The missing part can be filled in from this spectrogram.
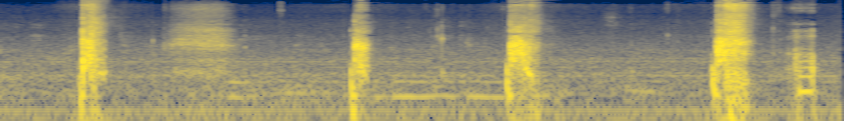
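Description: Four sharp, explosive sneezes in quick, irregular succession, with a snort and wet nasal sounds between them; a sneezing fit.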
